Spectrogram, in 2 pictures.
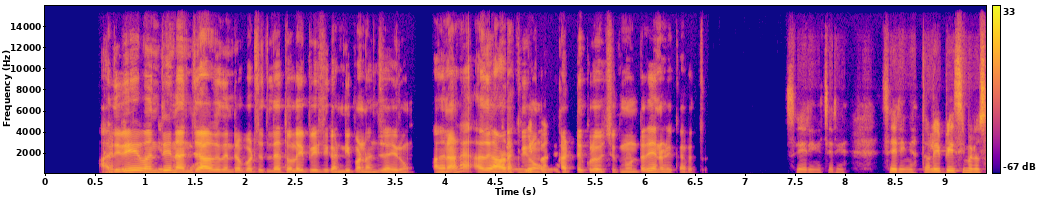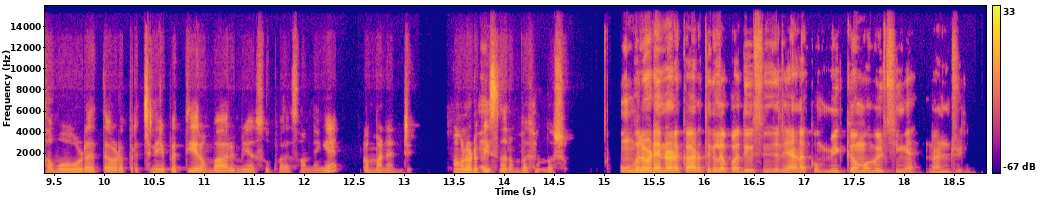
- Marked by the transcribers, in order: other background noise; tapping
- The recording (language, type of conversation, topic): Tamil, podcast, தொலைப்பேசியும் சமூக ஊடகங்களும் கவனத்தைச் சிதறடிக்கும் போது, அவற்றைப் பயன்படுத்தும் நேரத்தை நீங்கள் எப்படி கட்டுப்படுத்துவீர்கள்?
